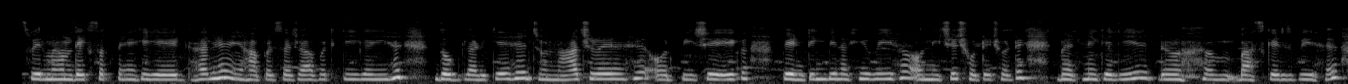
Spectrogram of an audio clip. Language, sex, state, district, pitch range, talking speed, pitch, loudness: Hindi, female, Uttar Pradesh, Gorakhpur, 225-250 Hz, 185 wpm, 235 Hz, -26 LUFS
